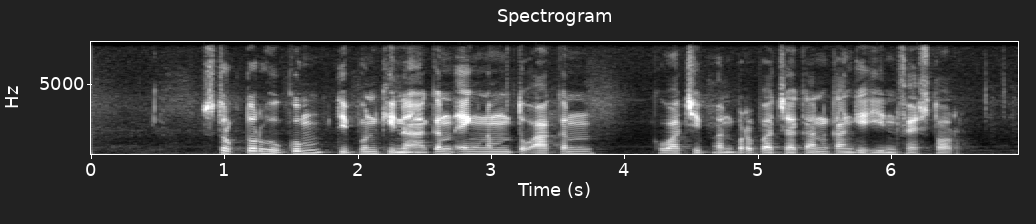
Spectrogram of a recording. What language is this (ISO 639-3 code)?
jav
